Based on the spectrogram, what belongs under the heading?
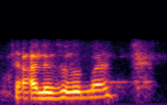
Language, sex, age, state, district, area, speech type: Urdu, male, 30-45, Uttar Pradesh, Gautam Buddha Nagar, urban, conversation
